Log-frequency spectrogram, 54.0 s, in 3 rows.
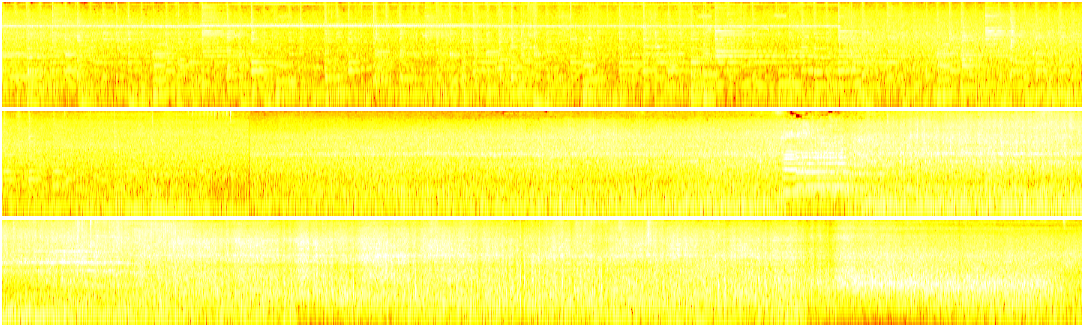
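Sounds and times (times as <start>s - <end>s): locomotive engine hum: 0.0s - 54.0s
train horn blast: 16.4s - 17.0s, 30.9s - 32.9s, 36.5s - 38.3s.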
